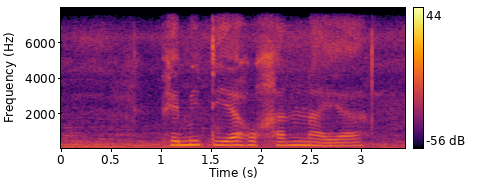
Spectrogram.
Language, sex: Southern Sotho, female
